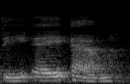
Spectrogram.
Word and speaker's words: VAM: With your attention here on the sacral chakra, we're going to use the seed sound of VAM, spelled V-A-M, but pronounced VAM.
